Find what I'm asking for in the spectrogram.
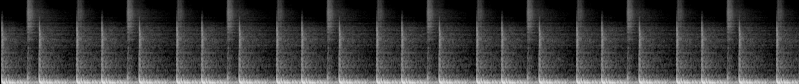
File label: Baiao 60 bpm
